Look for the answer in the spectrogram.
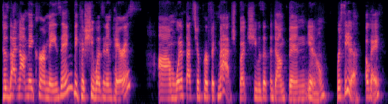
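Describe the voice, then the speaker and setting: A woman's voice: on the low side, expressive, fairly quick, a bit bright, highs cut off. A woman, a psychotherapist guest on a podcast, explaining her views in a conversational way with many fillers. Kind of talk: podcast interview.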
